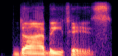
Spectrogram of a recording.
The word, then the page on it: diabetes: British English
